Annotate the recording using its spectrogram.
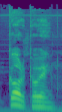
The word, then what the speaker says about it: Kurt Cobain: Tenemos a Kurt Cobain, ¿sí? ¿Lo digo bien? – Kurt Cobain, sí.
